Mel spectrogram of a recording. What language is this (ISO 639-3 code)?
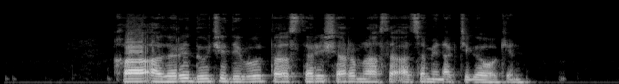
oru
